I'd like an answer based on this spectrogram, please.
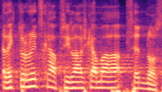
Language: Czech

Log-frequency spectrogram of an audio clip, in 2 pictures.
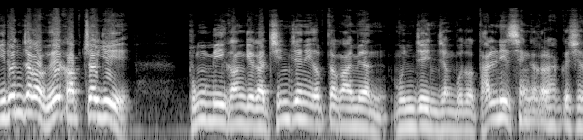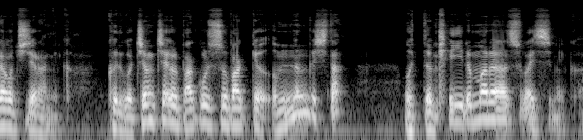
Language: Korean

